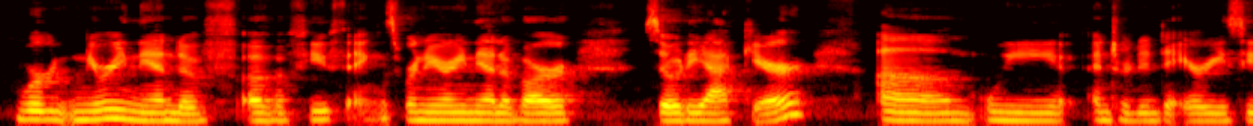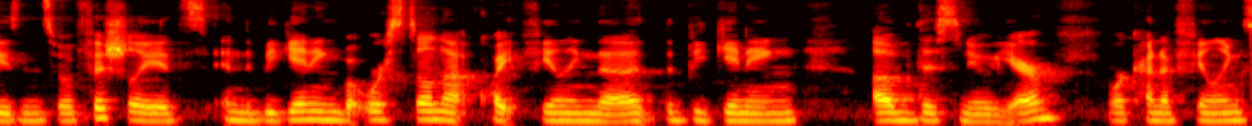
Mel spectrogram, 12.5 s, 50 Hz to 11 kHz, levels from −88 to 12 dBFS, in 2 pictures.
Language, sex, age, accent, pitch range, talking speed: English, female, 20-39, American, 160-180 Hz, 220 wpm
